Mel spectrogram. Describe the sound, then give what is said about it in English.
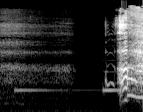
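A faint, steady tonal hum fills a quiet stretch, then a frightened woman's sudden loud, breathy gasp bursts in near the end, sharp like panicked, shallow breathing. “Her breathing shallow and gets louder and louder.”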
